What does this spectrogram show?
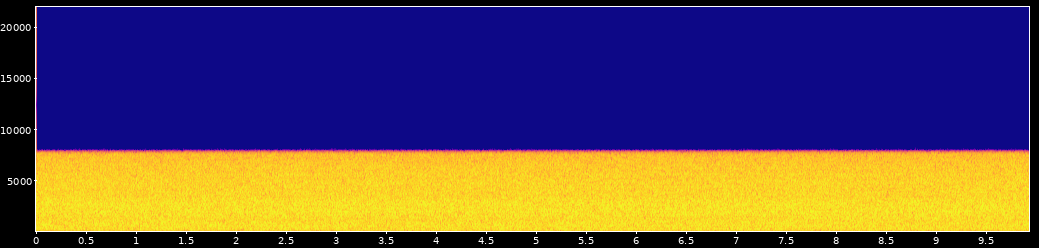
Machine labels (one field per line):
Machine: fan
